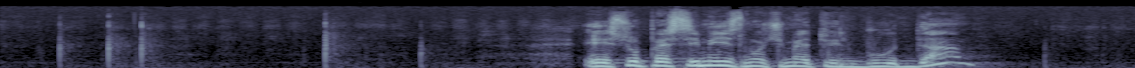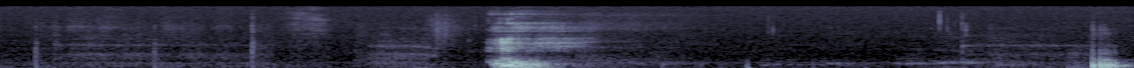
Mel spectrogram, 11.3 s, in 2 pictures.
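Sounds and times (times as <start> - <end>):
writing on a board during a lecture: 0.0 - 2.7, 5.2 - 7.4
speech: 2.9 - 5.0.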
